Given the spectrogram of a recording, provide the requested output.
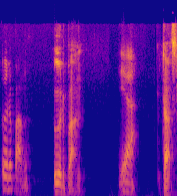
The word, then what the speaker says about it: Urban: Urban like in Iber, but Urban.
